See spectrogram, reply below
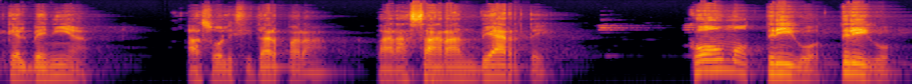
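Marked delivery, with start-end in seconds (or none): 2.8-6.7 alza la voz en "trigo", fuerte y lento; prédica enfática. Real, not acted. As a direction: martilla la palabra "trigo" con fuerza. Predicador recalca la cita. (recalca "trigo" en voz alta y lenta)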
